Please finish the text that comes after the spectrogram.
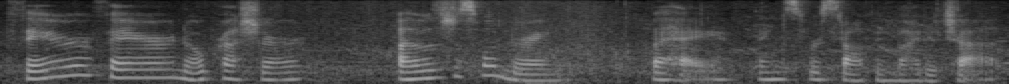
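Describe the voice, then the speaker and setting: A woman's voice: mid-range voice, expressive, unhurried, noisy background, close to an everyday voice. A woman voicing a laid-back, flirty female lifeguard in an ASMR roleplay, chatting casually and teasing. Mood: easygoing.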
